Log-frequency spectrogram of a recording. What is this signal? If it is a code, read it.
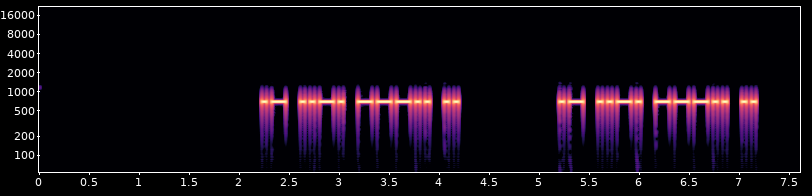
Morse code, heard as a keyed tone, about 25 wpm, 700 Hz. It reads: AF8I AF8I
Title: USA Call Signs - 4 Characters - Repeated 3x - 25wpm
